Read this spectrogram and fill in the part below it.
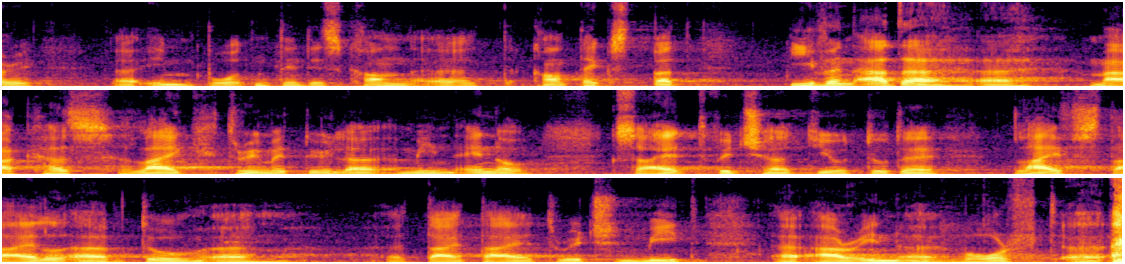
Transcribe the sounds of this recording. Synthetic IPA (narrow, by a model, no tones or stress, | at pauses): ɛɹi | ɪ̃mpʰɔɹtn̩tɪ̃nðɪskʰɔ̃nkʰɔ̃ntʰɛkst̚b̥at | iːvə̃naðə˞ | maɹkʰə˞slaɪktɹimɨdʉləmĩnɛno | ksaɪdwɪt͡ʃadjutuðə | laɪfstaɪlˠtu | d̥aɪd̥aɪətʰɹɪt͡ʃnmiːtaɹɪ̃nvɔlvd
